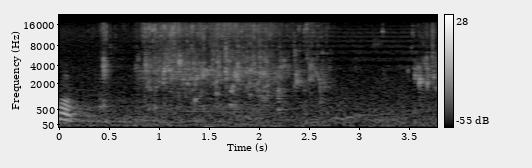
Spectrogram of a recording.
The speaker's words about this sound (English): And he poured water on their feet.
